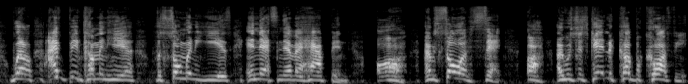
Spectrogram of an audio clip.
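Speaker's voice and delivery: high, loud, upset New York whine; mock a distraught New Yorker; New Yorker accent. Longtime customer complaining to the bosses, mock-upset New York accent. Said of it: "like, New Yorker accent".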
